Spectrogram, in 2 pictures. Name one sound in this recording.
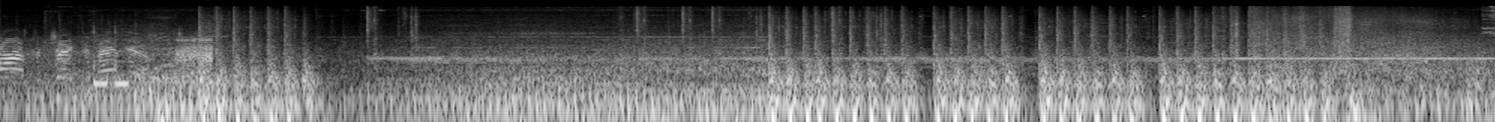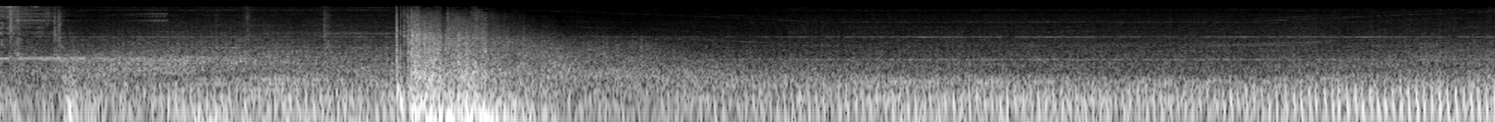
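A helicopter's rotors thrum steadily throughout.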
